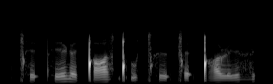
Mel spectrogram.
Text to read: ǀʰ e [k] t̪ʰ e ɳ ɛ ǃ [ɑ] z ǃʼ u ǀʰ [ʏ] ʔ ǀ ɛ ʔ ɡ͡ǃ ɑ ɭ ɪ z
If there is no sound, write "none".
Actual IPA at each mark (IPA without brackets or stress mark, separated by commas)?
ʔ, ɑ, ʏ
